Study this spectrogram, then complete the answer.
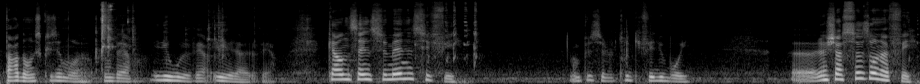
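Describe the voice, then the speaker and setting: Casual fifties woman from northern France, talks to viewers and herself while counting money; soft, dark tone, slight background hiss. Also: lowish voice. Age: 50s. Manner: chatty, talks to herself and viewers, counts aloud, self-mocking. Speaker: budget vlogger. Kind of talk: casual talk to camera while doing budget envelopes.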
